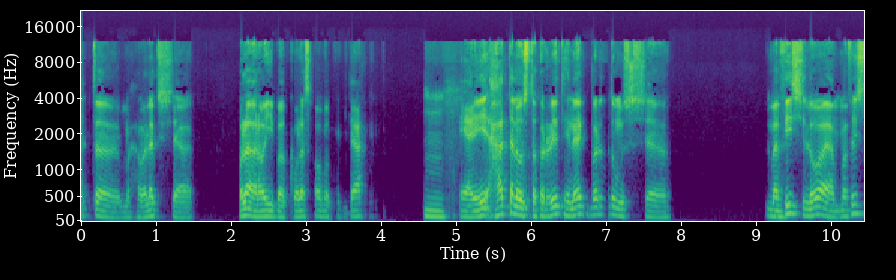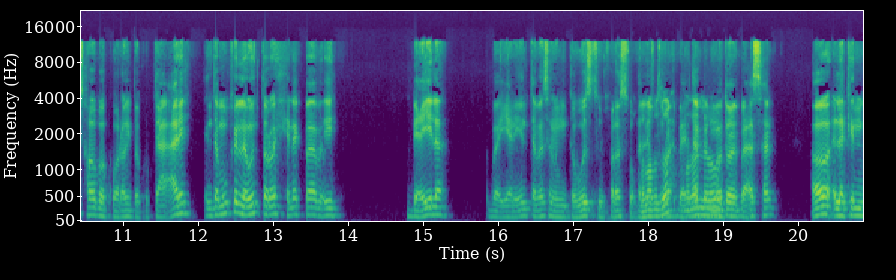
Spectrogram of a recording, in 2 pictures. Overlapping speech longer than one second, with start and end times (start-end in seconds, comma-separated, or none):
17.9-19.1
